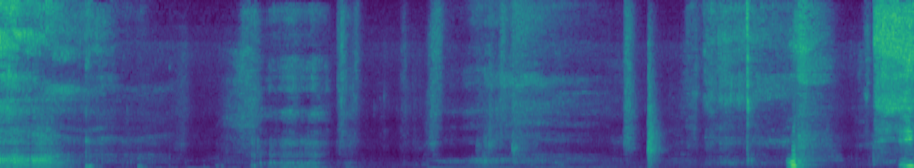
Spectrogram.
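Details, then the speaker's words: Acted snoring, irregular low rough snorting breaths with pauses in a small room; a nephew's wife blames her aunt for loud snoring and passing gas that keeps her from sleeping. "দিয়া শুই, বাপরে বাপ কি নাক ডাকছে, উরে বাপরে বাপ, পাদের গন্ধ, ওর বাপ।"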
